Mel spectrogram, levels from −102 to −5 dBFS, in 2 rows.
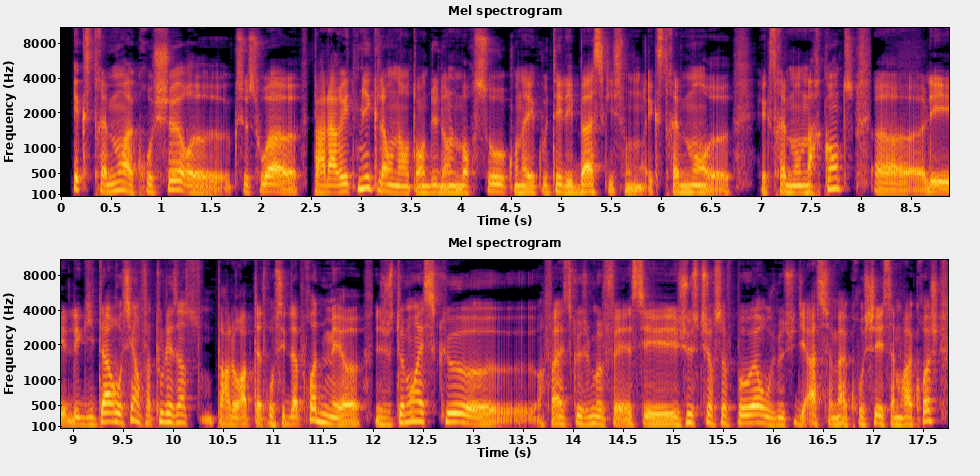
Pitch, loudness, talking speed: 145 Hz, -21 LUFS, 250 wpm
